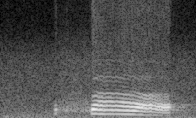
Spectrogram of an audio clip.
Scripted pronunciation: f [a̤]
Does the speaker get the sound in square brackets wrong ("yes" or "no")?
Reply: yes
